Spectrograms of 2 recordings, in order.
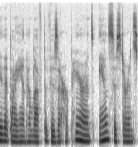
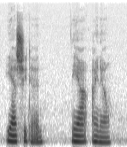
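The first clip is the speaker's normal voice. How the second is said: put-on flat, emotionless monotone. Narrating court testimony, quoting a man's cold reply, retelling a monotone reply. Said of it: "in a monotone voice".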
